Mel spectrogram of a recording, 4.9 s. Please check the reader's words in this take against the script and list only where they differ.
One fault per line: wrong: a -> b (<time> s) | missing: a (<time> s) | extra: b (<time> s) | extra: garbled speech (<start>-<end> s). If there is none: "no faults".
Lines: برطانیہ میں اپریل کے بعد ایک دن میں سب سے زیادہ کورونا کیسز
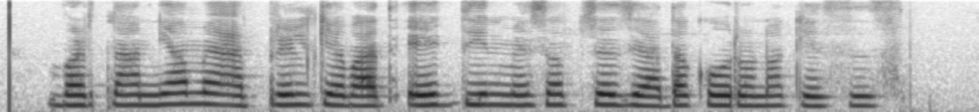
no faults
